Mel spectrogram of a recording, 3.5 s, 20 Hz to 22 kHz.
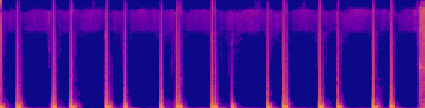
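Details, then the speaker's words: Rapid, regular paired heart sounds at about 135 beats a minute, a fast heart rate: tachycardia. "Así se escucha una taquicardia o un corazón rápido."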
